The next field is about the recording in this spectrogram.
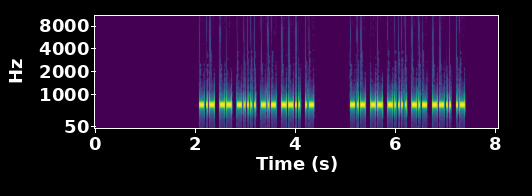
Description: Morse code, heard as a keyed tone, about 36 wpm, 700 Hz. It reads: KM6KZA KM6KZA
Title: USA Call Signs - 6 Characters - Repeated 2x - 35wpm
